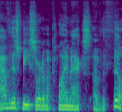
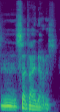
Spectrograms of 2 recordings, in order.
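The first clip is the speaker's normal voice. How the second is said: ordinary talk, nothing marked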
